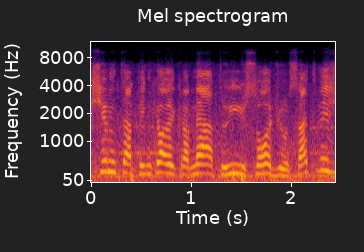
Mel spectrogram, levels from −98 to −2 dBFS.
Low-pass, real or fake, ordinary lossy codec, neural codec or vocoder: 7.2 kHz; real; Opus, 16 kbps; none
